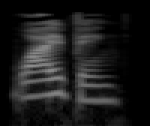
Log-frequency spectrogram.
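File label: "wiping", British English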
